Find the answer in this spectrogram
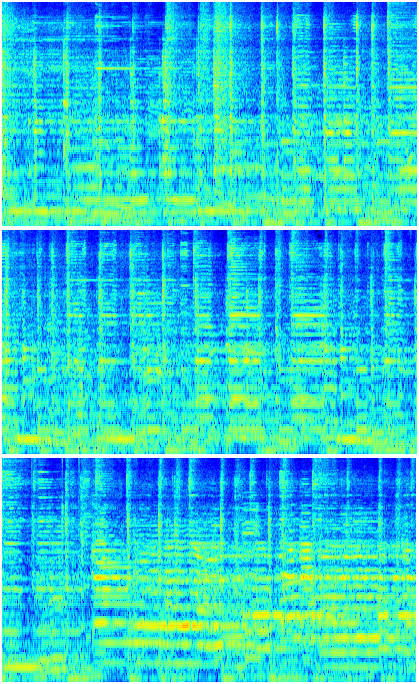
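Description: Live instrumental progressive rock band with electric guitar, laouto, violin, bass guitar and drums. Drum hits and a moving bass line run under plucked guitar and lute. About nine seconds in, a higher held melody comes in on top.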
